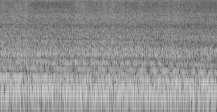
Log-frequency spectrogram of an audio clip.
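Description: Tyres rumble over a cobbled road.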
